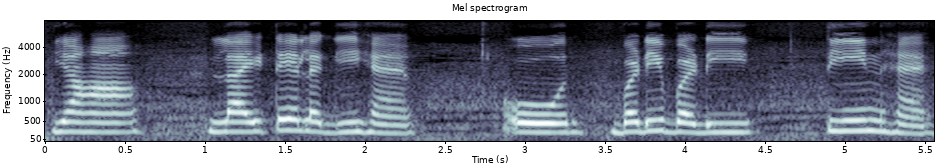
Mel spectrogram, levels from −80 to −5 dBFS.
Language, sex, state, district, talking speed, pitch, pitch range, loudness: Hindi, female, Haryana, Rohtak, 95 wpm, 235 Hz, 225-245 Hz, -14 LUFS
